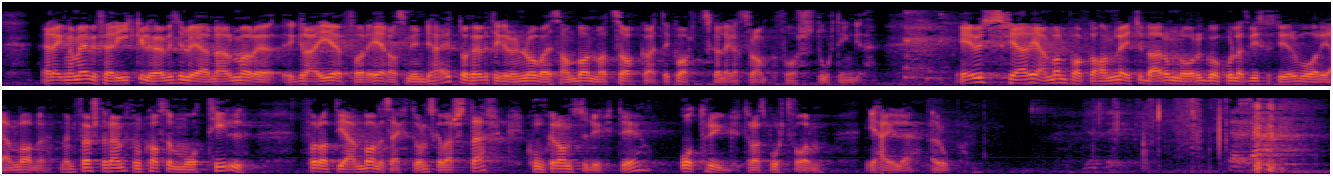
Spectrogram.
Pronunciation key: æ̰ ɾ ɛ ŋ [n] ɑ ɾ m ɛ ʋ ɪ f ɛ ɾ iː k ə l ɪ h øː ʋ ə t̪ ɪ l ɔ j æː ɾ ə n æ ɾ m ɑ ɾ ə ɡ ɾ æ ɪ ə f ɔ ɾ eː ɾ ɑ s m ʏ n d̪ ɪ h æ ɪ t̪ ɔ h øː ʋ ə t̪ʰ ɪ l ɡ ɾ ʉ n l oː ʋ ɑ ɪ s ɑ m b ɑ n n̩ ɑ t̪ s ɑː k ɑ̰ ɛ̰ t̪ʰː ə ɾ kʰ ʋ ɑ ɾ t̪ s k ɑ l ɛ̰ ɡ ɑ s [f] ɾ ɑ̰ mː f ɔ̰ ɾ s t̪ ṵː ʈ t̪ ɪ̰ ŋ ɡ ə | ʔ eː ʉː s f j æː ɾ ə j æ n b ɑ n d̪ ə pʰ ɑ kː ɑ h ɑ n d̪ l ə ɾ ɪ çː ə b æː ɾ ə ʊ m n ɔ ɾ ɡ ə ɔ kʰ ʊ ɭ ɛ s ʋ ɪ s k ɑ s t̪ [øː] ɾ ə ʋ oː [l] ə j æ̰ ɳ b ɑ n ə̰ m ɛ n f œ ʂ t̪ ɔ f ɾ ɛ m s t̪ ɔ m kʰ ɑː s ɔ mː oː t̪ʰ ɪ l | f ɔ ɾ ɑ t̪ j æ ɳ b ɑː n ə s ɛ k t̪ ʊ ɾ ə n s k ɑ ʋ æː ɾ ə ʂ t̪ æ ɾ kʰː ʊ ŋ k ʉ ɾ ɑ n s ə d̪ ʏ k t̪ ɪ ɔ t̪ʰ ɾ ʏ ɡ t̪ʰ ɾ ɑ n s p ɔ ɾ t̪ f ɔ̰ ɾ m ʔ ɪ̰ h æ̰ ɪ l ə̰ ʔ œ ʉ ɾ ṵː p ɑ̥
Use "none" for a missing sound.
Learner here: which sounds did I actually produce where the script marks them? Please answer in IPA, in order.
n, f, yː, ɾ

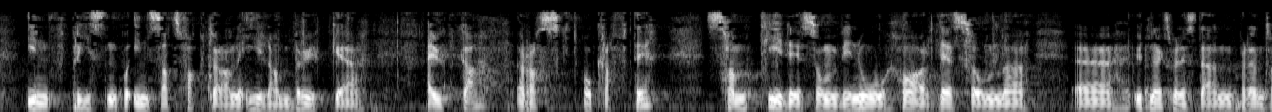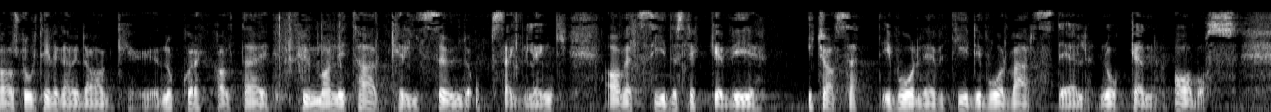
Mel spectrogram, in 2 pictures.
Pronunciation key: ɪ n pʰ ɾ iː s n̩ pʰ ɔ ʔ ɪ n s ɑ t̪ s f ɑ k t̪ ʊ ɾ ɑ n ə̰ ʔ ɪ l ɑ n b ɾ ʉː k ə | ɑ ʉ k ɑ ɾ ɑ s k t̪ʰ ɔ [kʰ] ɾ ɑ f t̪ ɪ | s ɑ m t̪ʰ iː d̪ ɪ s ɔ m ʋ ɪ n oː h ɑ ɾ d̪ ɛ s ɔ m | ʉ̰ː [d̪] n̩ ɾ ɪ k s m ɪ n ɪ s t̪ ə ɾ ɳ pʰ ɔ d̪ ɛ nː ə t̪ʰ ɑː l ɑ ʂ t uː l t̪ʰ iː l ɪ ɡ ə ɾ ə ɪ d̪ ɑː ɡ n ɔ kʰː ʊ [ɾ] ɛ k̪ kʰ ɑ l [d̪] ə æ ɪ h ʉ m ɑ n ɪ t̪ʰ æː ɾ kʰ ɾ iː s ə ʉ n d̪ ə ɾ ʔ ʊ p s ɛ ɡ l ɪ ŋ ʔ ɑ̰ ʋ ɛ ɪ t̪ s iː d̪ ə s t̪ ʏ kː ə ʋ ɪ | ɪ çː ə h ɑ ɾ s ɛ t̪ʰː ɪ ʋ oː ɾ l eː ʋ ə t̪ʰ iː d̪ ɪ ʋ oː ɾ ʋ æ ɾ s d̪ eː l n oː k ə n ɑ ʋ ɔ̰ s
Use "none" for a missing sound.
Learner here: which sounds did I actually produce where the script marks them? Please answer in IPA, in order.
kʰ, t̪, ɾ, t̪

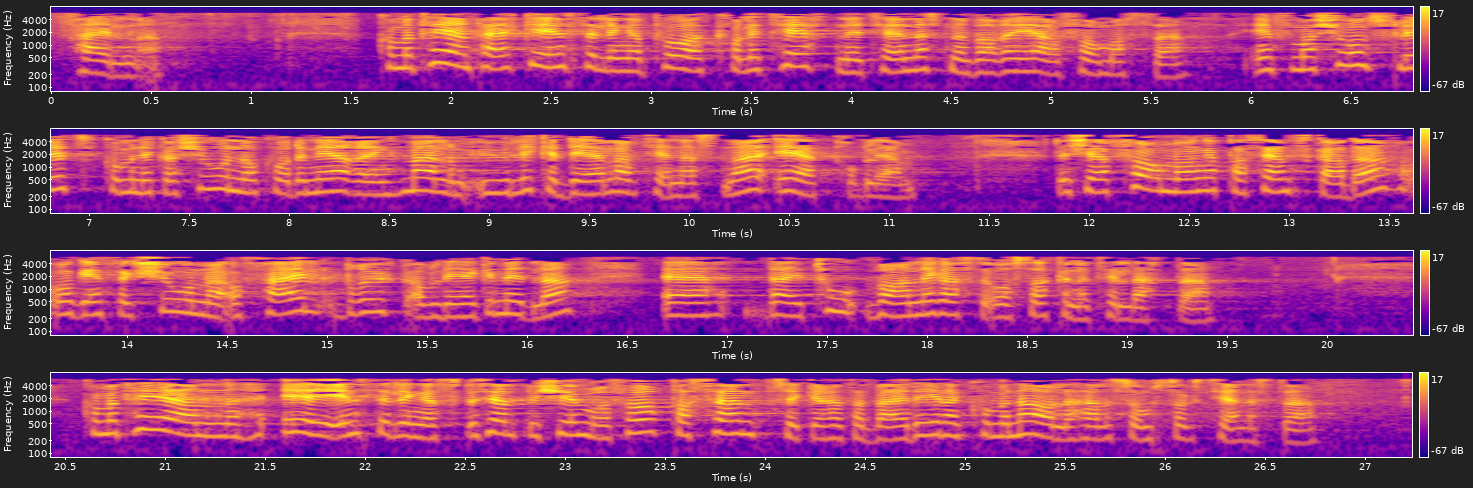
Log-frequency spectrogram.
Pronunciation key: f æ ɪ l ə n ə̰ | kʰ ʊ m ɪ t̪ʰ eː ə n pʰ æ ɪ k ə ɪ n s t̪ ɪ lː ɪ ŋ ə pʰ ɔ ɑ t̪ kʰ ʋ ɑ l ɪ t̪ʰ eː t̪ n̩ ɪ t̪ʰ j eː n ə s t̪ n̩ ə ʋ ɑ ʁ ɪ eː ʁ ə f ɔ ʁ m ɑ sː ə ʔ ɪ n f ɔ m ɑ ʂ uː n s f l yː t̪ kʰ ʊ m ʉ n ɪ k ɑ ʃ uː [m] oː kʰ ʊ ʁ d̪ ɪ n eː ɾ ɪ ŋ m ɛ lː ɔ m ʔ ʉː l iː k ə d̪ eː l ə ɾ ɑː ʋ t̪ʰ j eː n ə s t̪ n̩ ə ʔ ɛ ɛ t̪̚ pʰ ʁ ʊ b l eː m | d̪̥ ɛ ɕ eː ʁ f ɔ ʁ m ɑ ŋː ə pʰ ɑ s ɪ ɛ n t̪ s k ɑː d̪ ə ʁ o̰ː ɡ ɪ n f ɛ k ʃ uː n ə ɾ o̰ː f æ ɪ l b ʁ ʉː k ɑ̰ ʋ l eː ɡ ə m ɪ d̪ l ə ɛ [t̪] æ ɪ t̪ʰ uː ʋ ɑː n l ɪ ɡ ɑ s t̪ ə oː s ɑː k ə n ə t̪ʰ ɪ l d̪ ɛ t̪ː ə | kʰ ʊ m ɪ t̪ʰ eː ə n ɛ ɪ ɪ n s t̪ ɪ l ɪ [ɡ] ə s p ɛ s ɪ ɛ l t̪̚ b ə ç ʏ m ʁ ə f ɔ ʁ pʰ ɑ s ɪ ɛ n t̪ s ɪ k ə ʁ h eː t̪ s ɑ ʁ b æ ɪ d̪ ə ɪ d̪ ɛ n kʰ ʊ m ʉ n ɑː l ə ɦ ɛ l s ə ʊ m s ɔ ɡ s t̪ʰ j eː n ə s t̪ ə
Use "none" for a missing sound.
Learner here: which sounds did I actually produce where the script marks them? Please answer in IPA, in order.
n, d̪, ŋ

